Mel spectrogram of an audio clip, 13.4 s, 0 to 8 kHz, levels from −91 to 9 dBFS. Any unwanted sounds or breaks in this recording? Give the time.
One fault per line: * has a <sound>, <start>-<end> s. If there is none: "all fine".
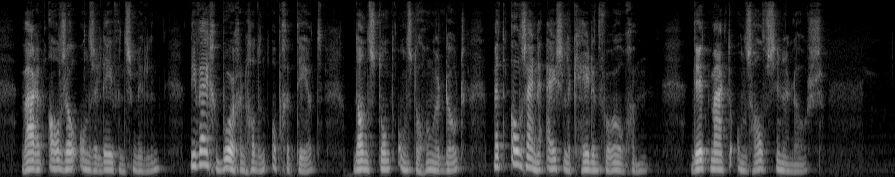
all fine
